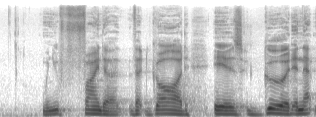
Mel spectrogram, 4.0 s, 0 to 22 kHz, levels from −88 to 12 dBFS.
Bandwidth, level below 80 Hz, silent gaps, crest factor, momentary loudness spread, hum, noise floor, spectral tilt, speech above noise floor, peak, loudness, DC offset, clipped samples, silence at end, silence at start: 18 kHz; -52 dBFS; none; 18 dB; 11 LU; none; -49 dBFS; -5.5 dB/octave; 30 dB; -4 dBFS; -20 LUFS; under 0.1%; under 0.1%; 0 s; 0.55 s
